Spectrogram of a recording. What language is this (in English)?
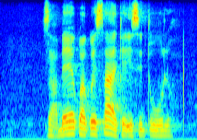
Xhosa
